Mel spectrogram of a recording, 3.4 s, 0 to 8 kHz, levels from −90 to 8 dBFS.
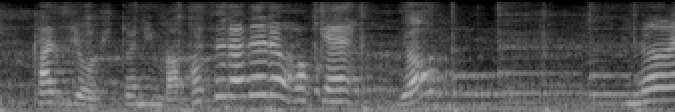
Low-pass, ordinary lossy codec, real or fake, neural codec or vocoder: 7.2 kHz; Opus, 64 kbps; fake; codec, 24 kHz, 3.1 kbps, DualCodec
